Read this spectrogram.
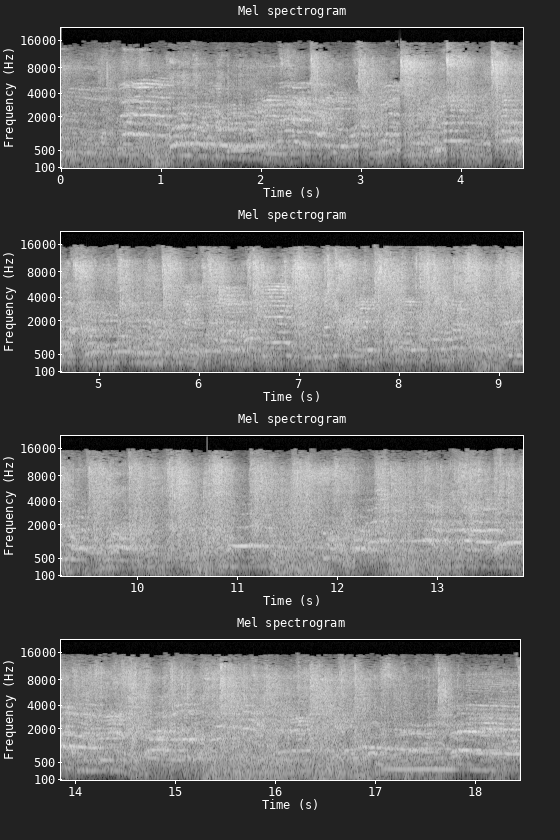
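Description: An audience claps in a steady rhythm.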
